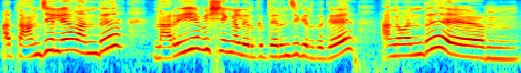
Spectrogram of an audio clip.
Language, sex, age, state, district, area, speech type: Tamil, female, 30-45, Tamil Nadu, Tiruvannamalai, urban, spontaneous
